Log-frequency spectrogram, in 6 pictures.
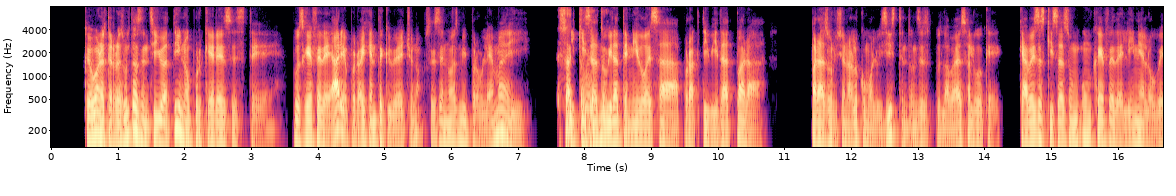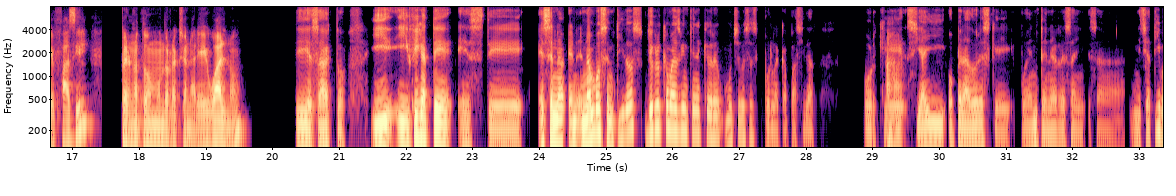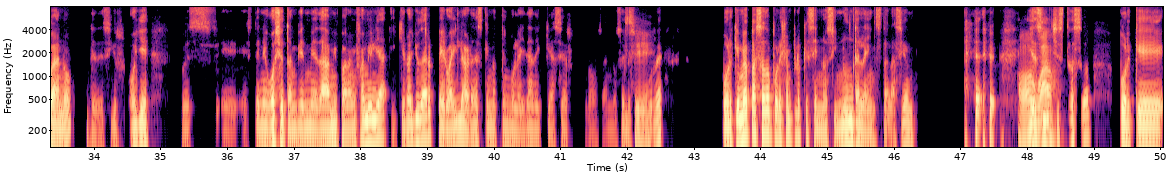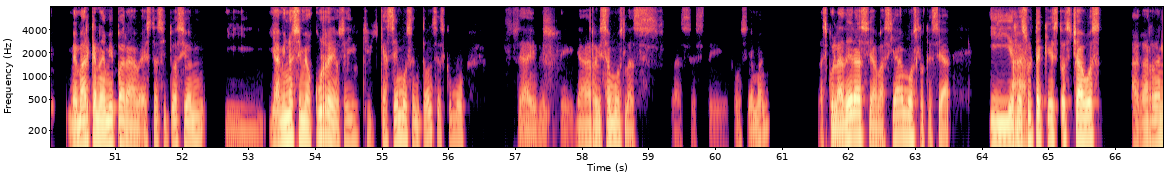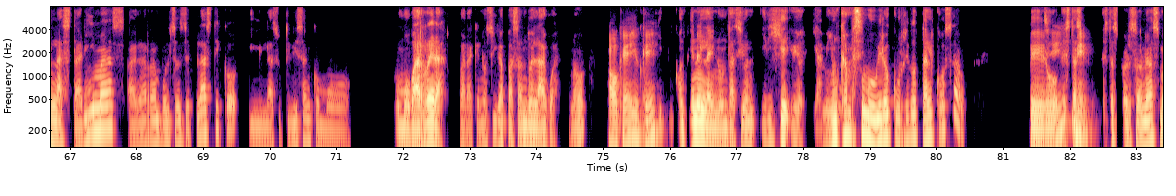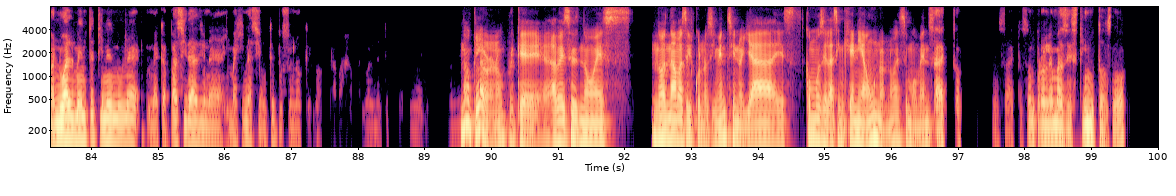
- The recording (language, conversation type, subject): Spanish, podcast, ¿Cómo priorizas tu tiempo entre el trabajo y la familia?
- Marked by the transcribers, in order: other background noise; chuckle; unintelligible speech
